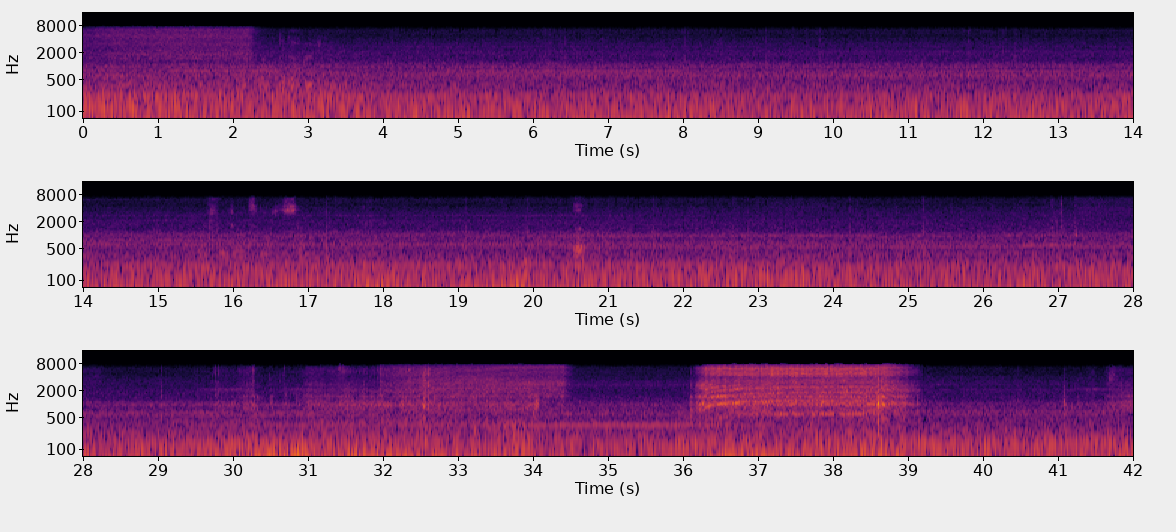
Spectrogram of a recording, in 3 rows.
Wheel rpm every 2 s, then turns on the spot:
0, 0, 0, 0, 0, 0, 0, 0, 0, 0, 0, 0, 0, 0, 0, 10, 20, 0, 90, 80, 0.
30-34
